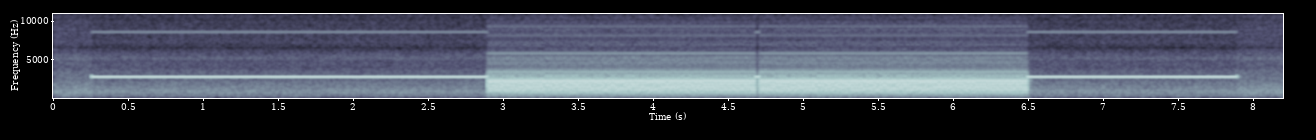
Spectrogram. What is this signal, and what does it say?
Commodore tape loading (standard loader), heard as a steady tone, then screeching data.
